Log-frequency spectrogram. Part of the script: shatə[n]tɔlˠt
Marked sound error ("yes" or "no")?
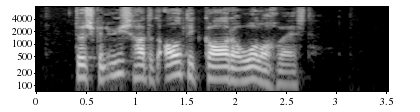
yes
